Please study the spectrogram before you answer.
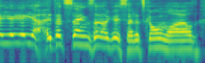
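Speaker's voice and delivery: usual speaking voice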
